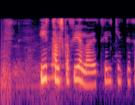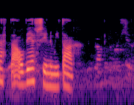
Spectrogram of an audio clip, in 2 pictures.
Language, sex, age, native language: Icelandic, female, 18-19, Icelandic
